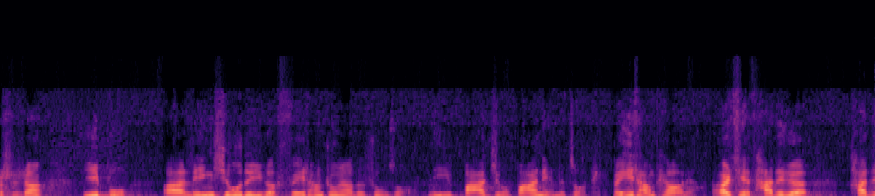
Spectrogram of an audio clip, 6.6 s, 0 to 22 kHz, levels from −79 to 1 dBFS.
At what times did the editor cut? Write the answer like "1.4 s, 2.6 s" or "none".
3.2 s, 4.6 s, 5.3 s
